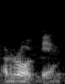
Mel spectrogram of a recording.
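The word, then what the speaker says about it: robię: Это у нас будет просто э, то есть в конце слово оно у нас произносится просто как э, да? То есть поскольку у нас тут рядом и, то оно смягчается и получается роби.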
